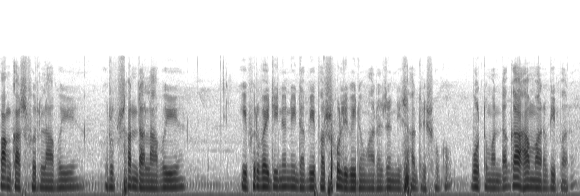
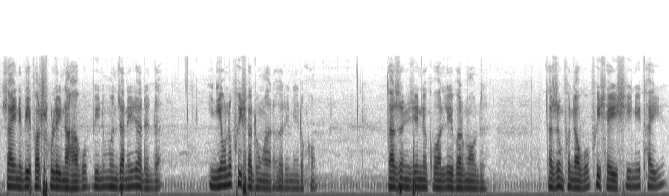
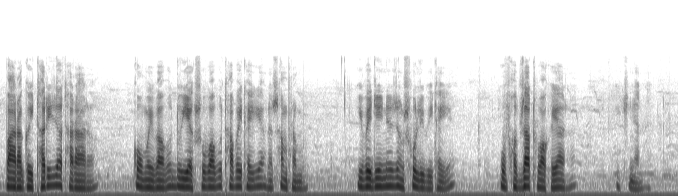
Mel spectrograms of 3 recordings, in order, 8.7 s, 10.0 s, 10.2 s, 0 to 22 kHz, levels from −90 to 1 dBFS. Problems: none marked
